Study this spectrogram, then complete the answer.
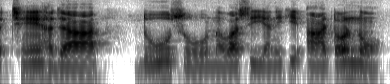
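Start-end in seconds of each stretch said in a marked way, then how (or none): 0.0-2.6 slowed down as if writing it out; slow dictation. Shown as a demonstration. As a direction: spell out the number slowly while writing. Reads the number, then writes it. (लिखते हुए धीरे-धीरे बोलना)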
